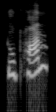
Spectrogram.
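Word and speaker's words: तूफ़ान: यहां है तूफान। तूफान फ के नीचे लगा हुआ है। छोटी सी बिंदी उसे कहते हैं नुक्ता। नुक्ता लगने से तूफान। ठीक है? इसके उच्चारण में फर्क आ जाता है।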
